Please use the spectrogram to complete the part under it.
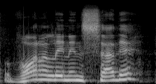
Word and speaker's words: Vaarallinen sade: Vaarallinen sade? – Yeah. – Did I say it right? – Yes.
